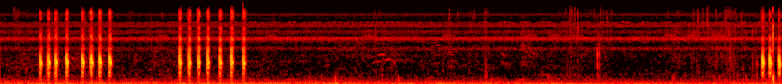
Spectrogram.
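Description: A toad gives short bursts of rapid, evenly spaced clicking croaks, pausing between each series.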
